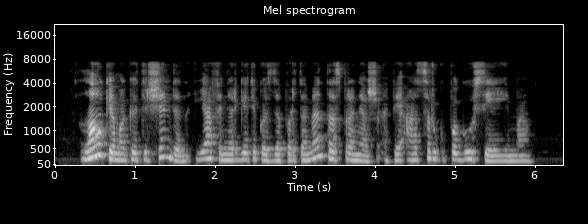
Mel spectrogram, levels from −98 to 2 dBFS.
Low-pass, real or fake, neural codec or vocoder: 7.2 kHz; real; none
